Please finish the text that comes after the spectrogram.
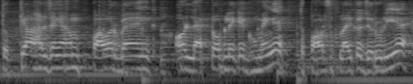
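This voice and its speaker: A man's voice: high voice, steady tone, normal speed. A man hosting a casual vlog, chatting informally and explaining things as he works on a hands-on project. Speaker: vlog host and father. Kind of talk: casual chat while doing a DIY project. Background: clear background music.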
